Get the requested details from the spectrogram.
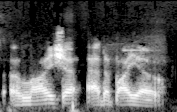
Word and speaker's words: Elijah Adebayo: His name is Elijah Adebayo.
